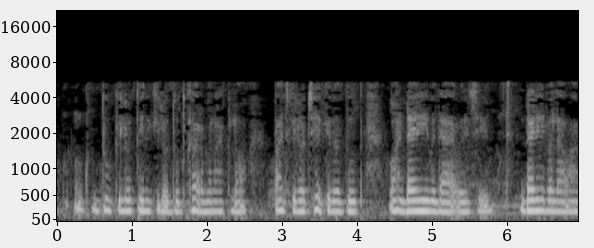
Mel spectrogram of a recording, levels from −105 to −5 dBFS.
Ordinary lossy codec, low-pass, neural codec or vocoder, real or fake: MP3, 24 kbps; 5.4 kHz; none; real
